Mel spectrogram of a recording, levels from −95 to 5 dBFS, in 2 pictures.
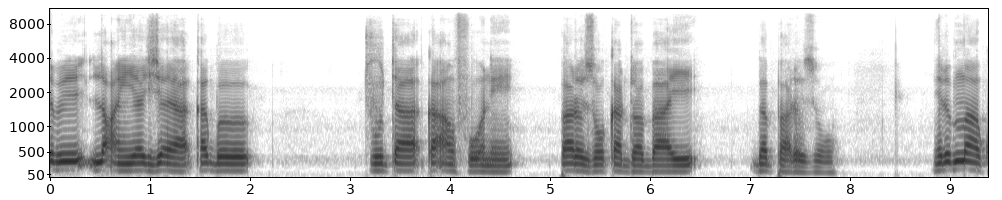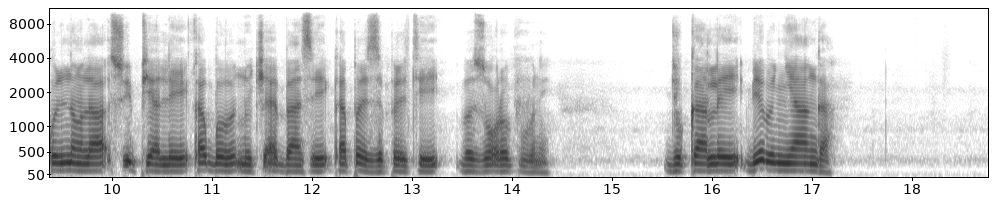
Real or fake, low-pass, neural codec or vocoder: fake; 9.9 kHz; autoencoder, 48 kHz, 128 numbers a frame, DAC-VAE, trained on Japanese speech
